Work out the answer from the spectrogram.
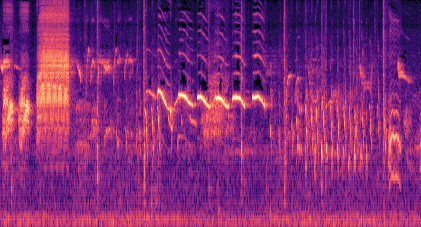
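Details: Hwamei song opening with a brief harsh noisy burst, then a series of ringing whistled notes repeated about twice a second, followed by a fast buzzy trill and a final looping whistle.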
